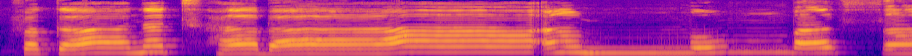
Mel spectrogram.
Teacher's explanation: نون ساکن کے بعد با آ رہا ہے. نون ساکن کی آواز کو میم سے بدل کر پڑھیں گے. · زبر تنوین کے بعد میم مشدد ہے. دونوں ورڈز کو آپس میں ملا کر پڑھیں گے اور غنہ کرتے ہوئے پڑھیں گے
